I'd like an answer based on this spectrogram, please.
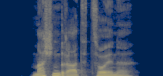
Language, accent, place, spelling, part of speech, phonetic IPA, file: German, Germany, Berlin, Maschendrahtzäune, noun, [ˈmaʃn̩dʁaːtˌt͡sɔɪ̯nə], De-Maschendrahtzäune.ogg
- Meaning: nominative/accusative/genitive plural of Maschendrahtzaun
